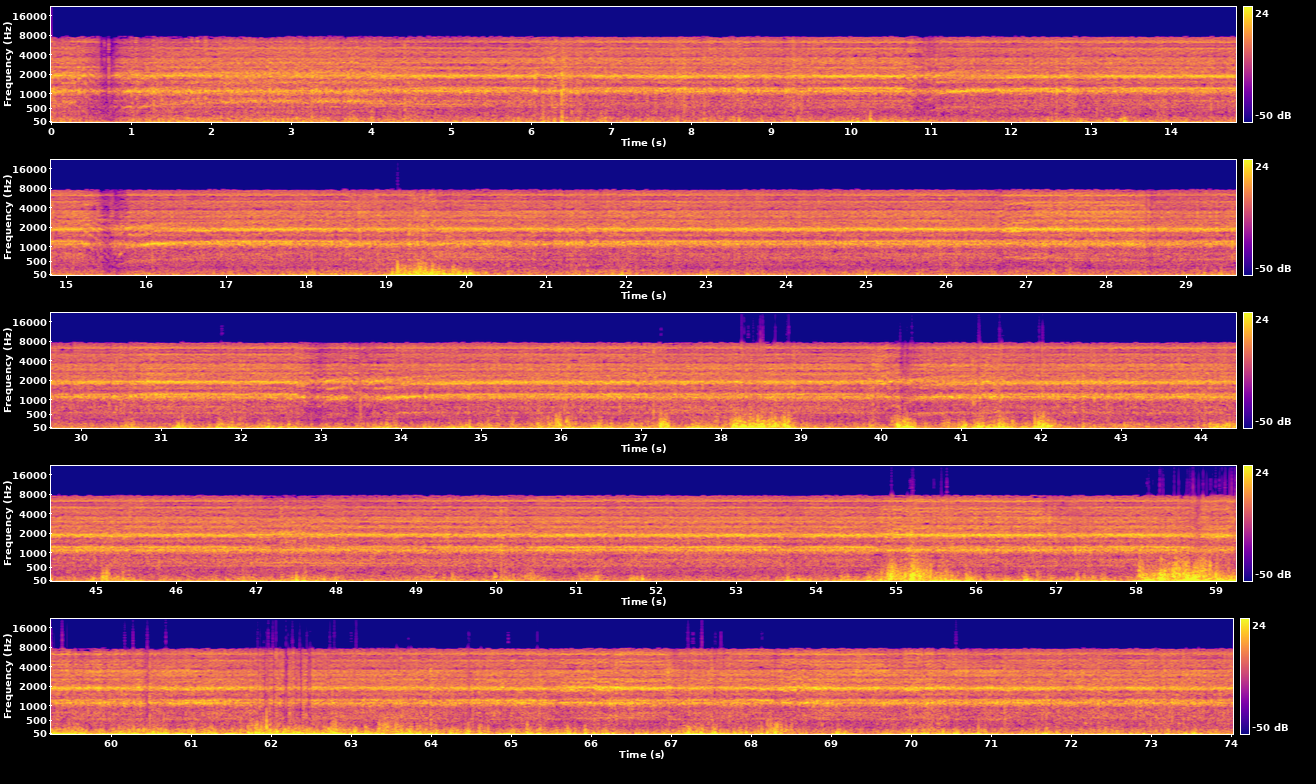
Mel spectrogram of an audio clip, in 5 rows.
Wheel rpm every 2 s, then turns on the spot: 110, 160, 160, 170, 160, 140, 160, 130, 150, 160, 160, 160, 160, 160, 160, 160, 130, 160, 160, 160, 140, 160, 160, 160, 160, 160, 160, 160, 160, 160, 160, 160, 160, 160, 160, 160, 160.
none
